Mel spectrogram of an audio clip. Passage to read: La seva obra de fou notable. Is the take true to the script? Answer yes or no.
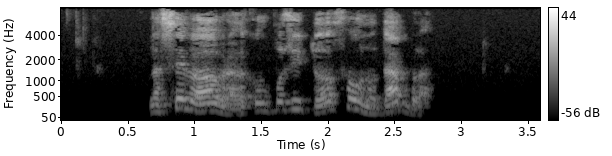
no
